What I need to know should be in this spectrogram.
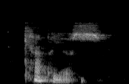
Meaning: An arrest warrant; a writ commanding officers to take a specified person or persons into custody
- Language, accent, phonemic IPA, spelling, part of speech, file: English, Southern England, /ˈkapɪəs/, capias, noun, LL-Q1860 (eng)-capias.wav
